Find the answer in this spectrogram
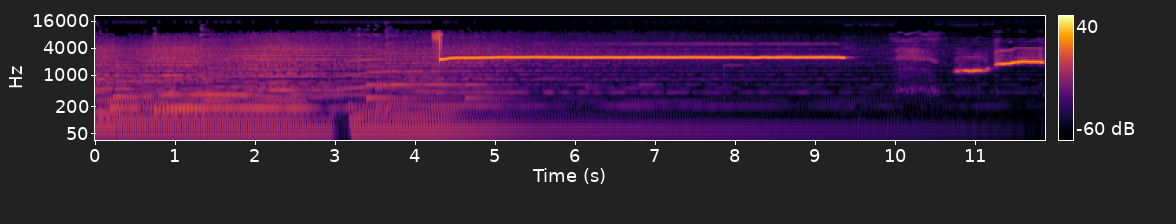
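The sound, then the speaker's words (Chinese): A person whistles a tune, gliding upward into a long, steady, high note held for several seconds, then a few short notes at the end. “还会吹口哨吗？哎，其实口哨啊，”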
